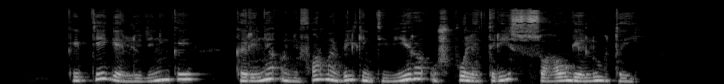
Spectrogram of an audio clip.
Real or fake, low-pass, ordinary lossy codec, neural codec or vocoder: real; 14.4 kHz; MP3, 64 kbps; none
